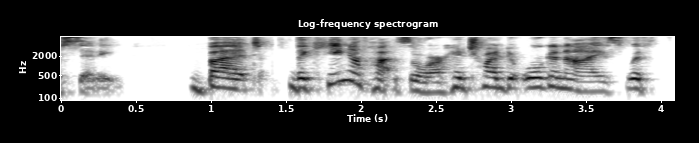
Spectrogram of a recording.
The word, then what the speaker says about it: Hazor: And so one day we were in Tel HaZor, which, a lot of us, when we read it in the Bible, we say Hazor, but it's pronounced HaZor.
